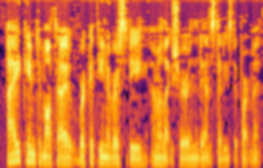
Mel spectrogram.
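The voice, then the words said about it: American accent. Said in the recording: “you have an American accent”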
